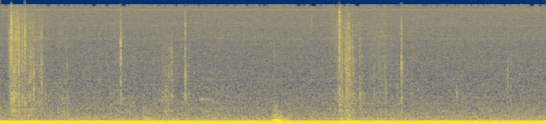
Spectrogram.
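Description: Newspaper pages rustle under a hand.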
